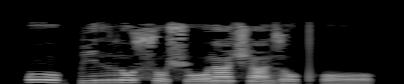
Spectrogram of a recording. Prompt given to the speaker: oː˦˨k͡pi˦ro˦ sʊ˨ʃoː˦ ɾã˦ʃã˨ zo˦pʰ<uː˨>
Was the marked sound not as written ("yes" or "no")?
yes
